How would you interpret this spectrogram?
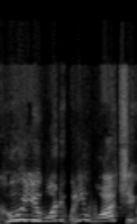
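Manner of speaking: high incredulous husband; loud disbelieving husband. Retold or imitated. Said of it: "they'd be like".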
